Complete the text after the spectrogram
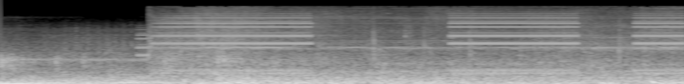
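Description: An electric laser barrier hums and buzzes.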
